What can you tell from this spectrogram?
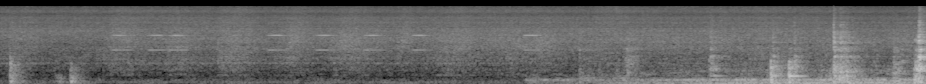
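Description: Food sizzling in a frying pan on the stove, stirred with a spatula, with a steady hiss. Near the end, plates clatter as they are set down on a wooden table, the loudest moment.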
